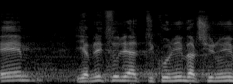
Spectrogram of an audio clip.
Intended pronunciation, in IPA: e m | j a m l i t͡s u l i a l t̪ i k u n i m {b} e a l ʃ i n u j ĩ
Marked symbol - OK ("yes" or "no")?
no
